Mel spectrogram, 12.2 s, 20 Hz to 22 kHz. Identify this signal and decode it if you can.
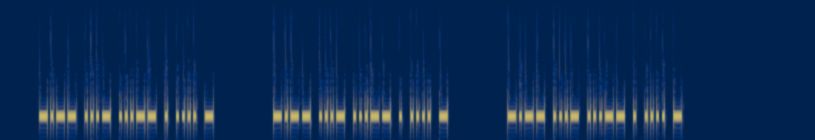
Morse code, heard as a keyed tone, about 28 wpm, 700 Hz. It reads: YV3EHT YV3EHT YV3EHT
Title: DXCC-100 Call Signs - 6 Characters - Repeated 3x - 28wpm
